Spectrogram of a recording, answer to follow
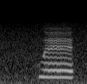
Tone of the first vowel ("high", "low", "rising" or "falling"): high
